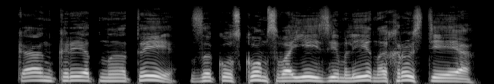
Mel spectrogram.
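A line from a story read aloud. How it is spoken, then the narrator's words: Amused snort. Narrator (Russian): хмыкнул Шендер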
